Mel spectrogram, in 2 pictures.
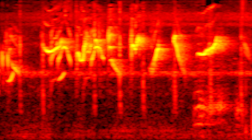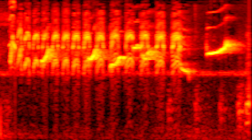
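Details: Lesser green leafbird song, noisy and vigorous: slurred whistles give way to a fast run of high chirps and trills, ending on a clear rising whistle.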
